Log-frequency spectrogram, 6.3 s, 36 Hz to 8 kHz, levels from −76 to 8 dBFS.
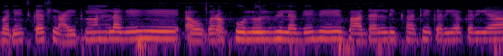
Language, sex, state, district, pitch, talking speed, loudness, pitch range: Chhattisgarhi, female, Chhattisgarh, Raigarh, 180 Hz, 170 wpm, -33 LUFS, 170-185 Hz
